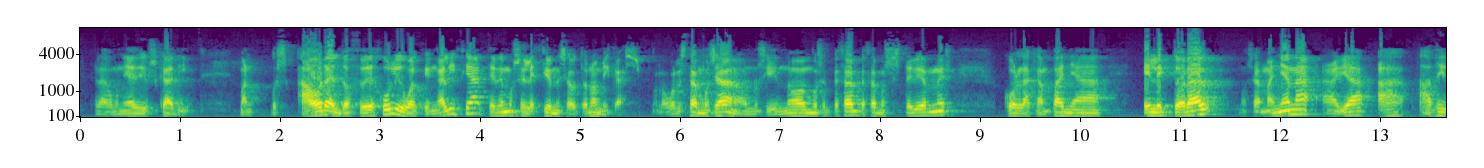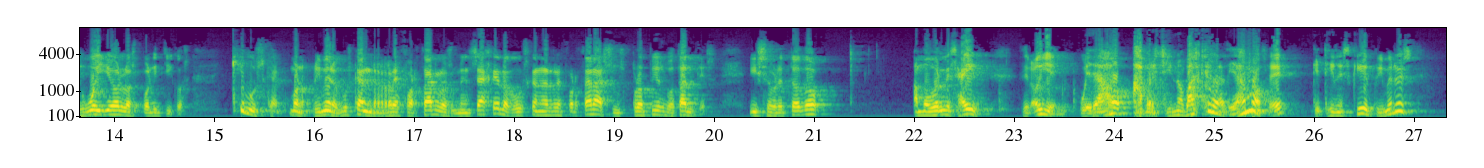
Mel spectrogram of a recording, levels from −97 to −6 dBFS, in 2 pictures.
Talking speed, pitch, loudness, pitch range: 190 wpm, 120 Hz, -12 LUFS, 105-145 Hz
